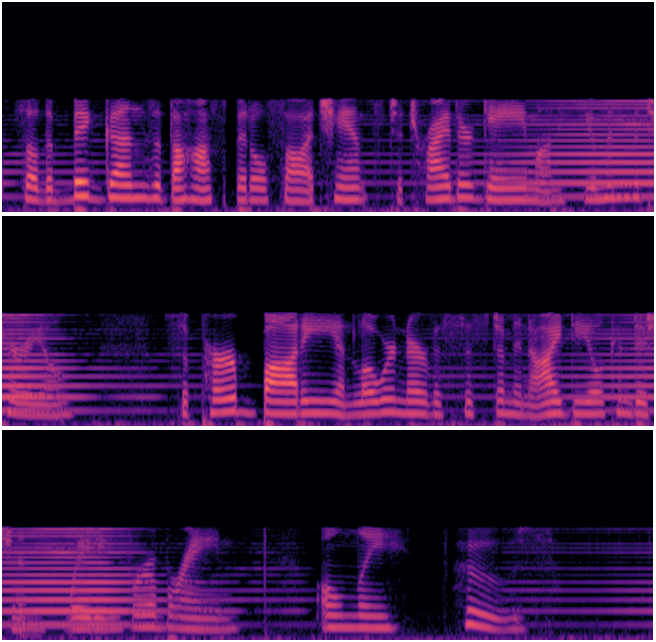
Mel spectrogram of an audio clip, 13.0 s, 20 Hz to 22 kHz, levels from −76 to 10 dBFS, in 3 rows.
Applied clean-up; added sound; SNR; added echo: none; Bowed string instrument; 7 dB; none.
